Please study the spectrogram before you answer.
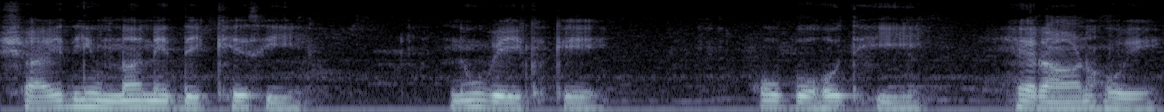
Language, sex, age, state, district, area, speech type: Punjabi, male, 30-45, Punjab, Faridkot, rural, spontaneous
